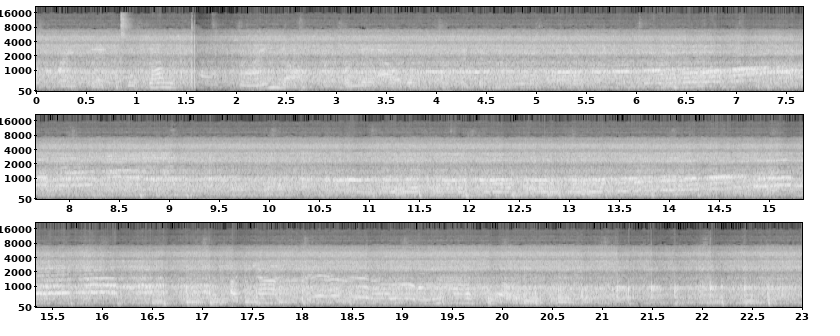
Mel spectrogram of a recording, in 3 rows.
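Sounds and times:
electronic music over radio: 0:00.0 - 0:23.0
radio static hiss: 0:00.0 - 0:23.0.

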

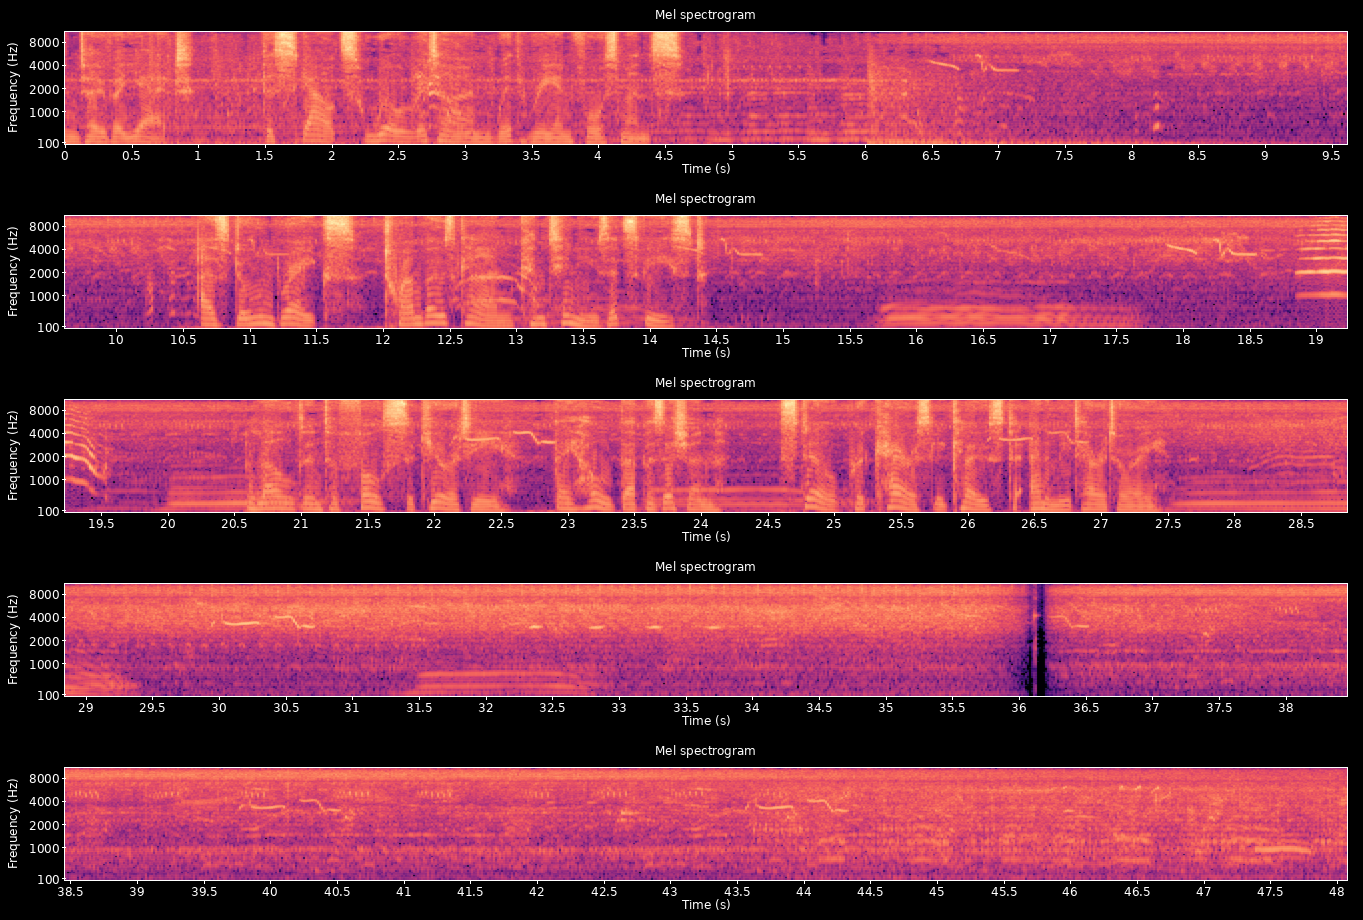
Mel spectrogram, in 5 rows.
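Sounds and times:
birds chirping: 0:00.0 - 0:48.0
insects chorus: 0:00.0 - 0:48.0
hyena moaning call: 0:15.7 - 0:17.8, 0:18.9 - 0:20.6, 0:23.9 - 0:24.8, 0:27.5 - 0:29.4, 0:31.4 - 0:32.9
hyena whooping call: 0:18.8 - 0:20.3.

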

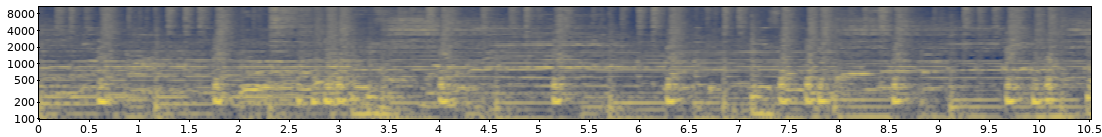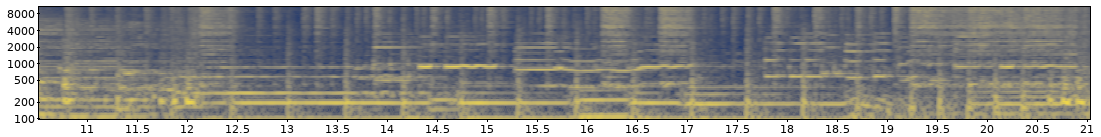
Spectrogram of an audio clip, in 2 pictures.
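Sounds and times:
bass guitar: 0:00.0 - 0:21.0
electric guitar: 0:00.0 - 0:21.0
live band playing: 0:00.0 - 0:21.0.

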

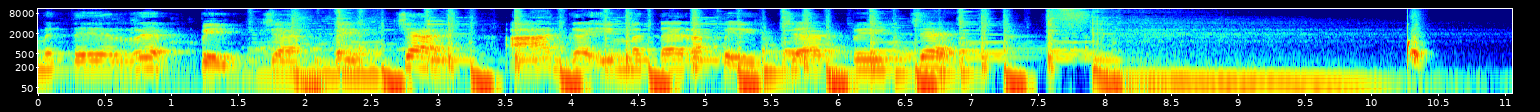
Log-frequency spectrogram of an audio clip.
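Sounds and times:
pop sound effect falling in pitch: 0:10.3 - 0:10.5.

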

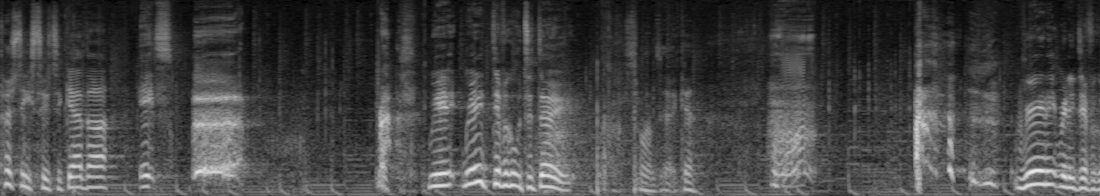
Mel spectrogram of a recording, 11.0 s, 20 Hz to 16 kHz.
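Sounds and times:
man's strained vocal noises: 0:01.9 - 0:02.6, 0:07.7 - 0:08.2.

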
